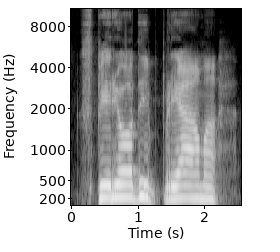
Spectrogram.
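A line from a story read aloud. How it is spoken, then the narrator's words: Playful wheezing voice. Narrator (Russian): шутливо просипел он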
